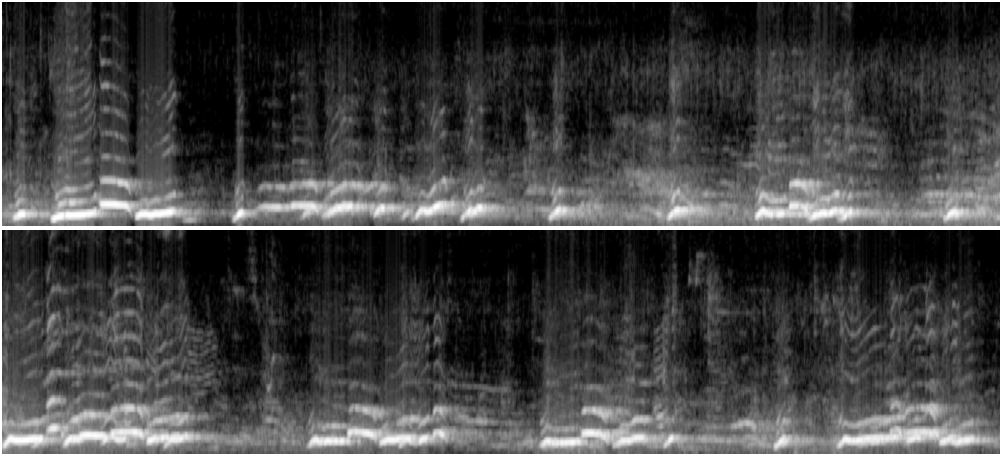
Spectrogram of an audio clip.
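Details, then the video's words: Agile gibbon pair, male and female, in a zoo enclosure at Bristol, UK, loudly agitated by something in bulrushes below; rapid series of rising whooping hoots, overlapping from both animals, in bursts separated by brief pauses. "GARRULOUS GIBBONS ~ Agile Gibbons (Hylobates agilis)"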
